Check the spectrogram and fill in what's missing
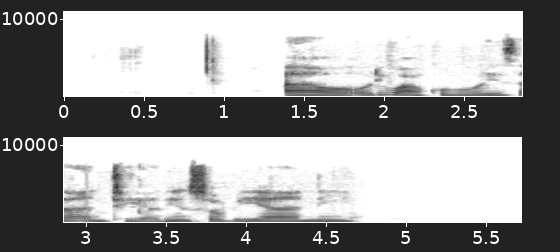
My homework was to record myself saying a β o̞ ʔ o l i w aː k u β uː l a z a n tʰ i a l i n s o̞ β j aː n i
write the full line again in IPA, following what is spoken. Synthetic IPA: a w o̞ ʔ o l i w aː k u β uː l i z a n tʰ i a l i n s o̞ β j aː n i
